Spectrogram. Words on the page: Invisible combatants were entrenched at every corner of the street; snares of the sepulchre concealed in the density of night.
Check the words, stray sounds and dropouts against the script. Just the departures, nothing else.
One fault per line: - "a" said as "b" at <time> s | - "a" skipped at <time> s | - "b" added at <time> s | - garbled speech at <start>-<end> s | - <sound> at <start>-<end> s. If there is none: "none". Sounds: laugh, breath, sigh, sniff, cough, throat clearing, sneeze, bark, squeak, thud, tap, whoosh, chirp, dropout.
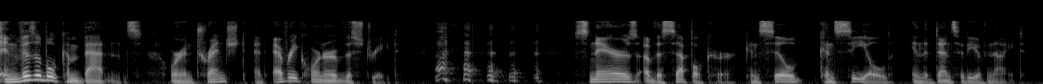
- laugh at 4.3-5.4 s
- "concealed" added at 8.2 s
